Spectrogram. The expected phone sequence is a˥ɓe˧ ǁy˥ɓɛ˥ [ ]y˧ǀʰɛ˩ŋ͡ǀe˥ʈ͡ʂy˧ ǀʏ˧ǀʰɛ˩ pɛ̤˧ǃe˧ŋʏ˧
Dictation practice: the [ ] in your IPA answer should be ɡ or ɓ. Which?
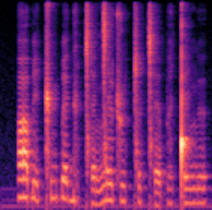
ɡ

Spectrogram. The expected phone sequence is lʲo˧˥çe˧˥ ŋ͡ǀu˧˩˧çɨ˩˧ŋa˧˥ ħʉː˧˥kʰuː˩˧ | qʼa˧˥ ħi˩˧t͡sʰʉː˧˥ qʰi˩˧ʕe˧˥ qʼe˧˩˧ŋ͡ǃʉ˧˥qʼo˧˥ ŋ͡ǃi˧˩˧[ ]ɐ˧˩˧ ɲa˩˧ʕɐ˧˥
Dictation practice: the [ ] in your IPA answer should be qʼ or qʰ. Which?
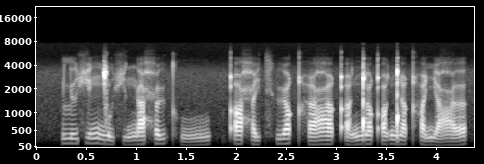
qʰ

